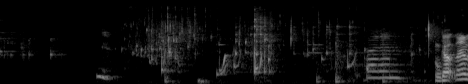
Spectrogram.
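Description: Water pours and trickles into a bowl.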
